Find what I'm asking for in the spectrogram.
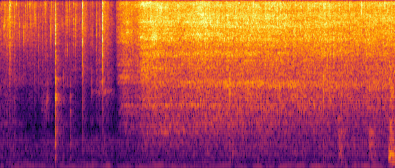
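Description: Batter hits a hot pan of tempered mustard seeds and curry leaves, starting a loud, steady sizzle that follows a few light clinks and scrapes and then holds for several seconds.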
